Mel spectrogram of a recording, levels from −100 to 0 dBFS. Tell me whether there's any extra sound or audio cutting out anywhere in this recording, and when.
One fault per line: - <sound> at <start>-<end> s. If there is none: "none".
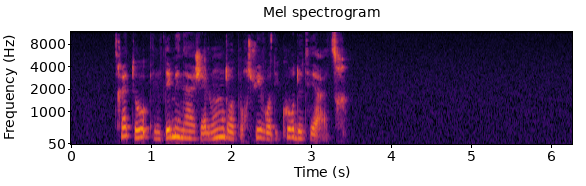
none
